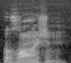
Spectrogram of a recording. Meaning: plural of Orange (“orange”)
- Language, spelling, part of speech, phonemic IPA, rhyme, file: German, Orangen, noun, /oˈʁãːʒn/, -ãːʒn, De-Orangen.ogg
